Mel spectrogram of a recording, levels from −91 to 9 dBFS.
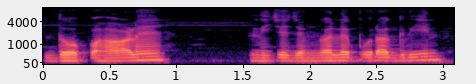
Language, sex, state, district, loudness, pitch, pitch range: Hindi, male, Uttar Pradesh, Lucknow, -17 LUFS, 120 Hz, 115-125 Hz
